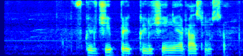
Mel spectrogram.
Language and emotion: Russian, neutral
